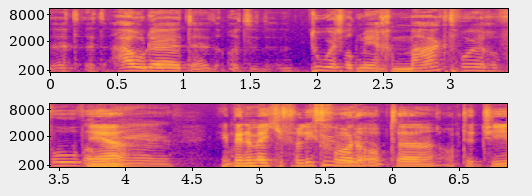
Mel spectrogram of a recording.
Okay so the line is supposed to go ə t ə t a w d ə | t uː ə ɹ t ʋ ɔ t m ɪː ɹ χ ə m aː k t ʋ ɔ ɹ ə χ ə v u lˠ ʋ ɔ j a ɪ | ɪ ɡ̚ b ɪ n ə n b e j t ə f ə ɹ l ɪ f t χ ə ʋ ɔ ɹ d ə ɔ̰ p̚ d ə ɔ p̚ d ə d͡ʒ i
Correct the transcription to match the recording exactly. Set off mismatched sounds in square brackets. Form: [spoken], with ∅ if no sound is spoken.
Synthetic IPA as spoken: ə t ə t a w d ə | t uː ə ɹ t ʋ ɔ t m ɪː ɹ χ ə m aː k t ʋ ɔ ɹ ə χ ə v u lˠ ʋ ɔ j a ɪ | ɪ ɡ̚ b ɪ n ə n b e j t ə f ə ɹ l [i] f t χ ə ʋ ɔ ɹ d ə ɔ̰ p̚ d ə ɔ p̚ d ə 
